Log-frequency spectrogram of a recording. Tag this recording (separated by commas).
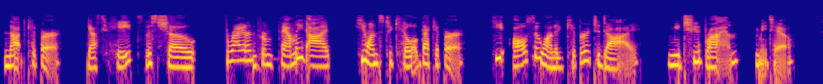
Speech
